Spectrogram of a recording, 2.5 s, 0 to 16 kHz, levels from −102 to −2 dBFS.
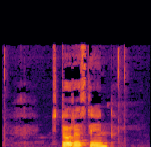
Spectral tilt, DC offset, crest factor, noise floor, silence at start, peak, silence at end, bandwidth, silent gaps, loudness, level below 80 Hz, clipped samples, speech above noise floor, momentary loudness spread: -6 dB/octave; under 0.1%; 18 dB; -52 dBFS; 0.85 s; 0 dBFS; 0.75 s; 11.5 kHz; none; -16 LUFS; -58 dBFS; under 0.1%; 37 dB; 23 LU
